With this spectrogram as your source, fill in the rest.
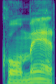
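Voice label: to eat, Spanish, male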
